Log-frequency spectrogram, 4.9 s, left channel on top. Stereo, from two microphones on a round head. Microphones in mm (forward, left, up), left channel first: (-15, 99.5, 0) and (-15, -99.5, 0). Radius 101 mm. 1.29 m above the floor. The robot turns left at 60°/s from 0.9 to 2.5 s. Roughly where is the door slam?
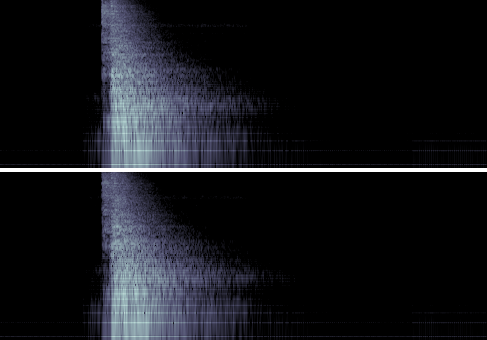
Behind left.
